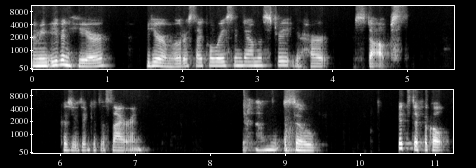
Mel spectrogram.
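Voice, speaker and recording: Soft-spoken, a woman with a dark, mellow tone and medium pitch talks at a fairly slow pace, with ordinary pitch variation and long, frequent pauses. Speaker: mother living under rocket fire. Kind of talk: testimony.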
